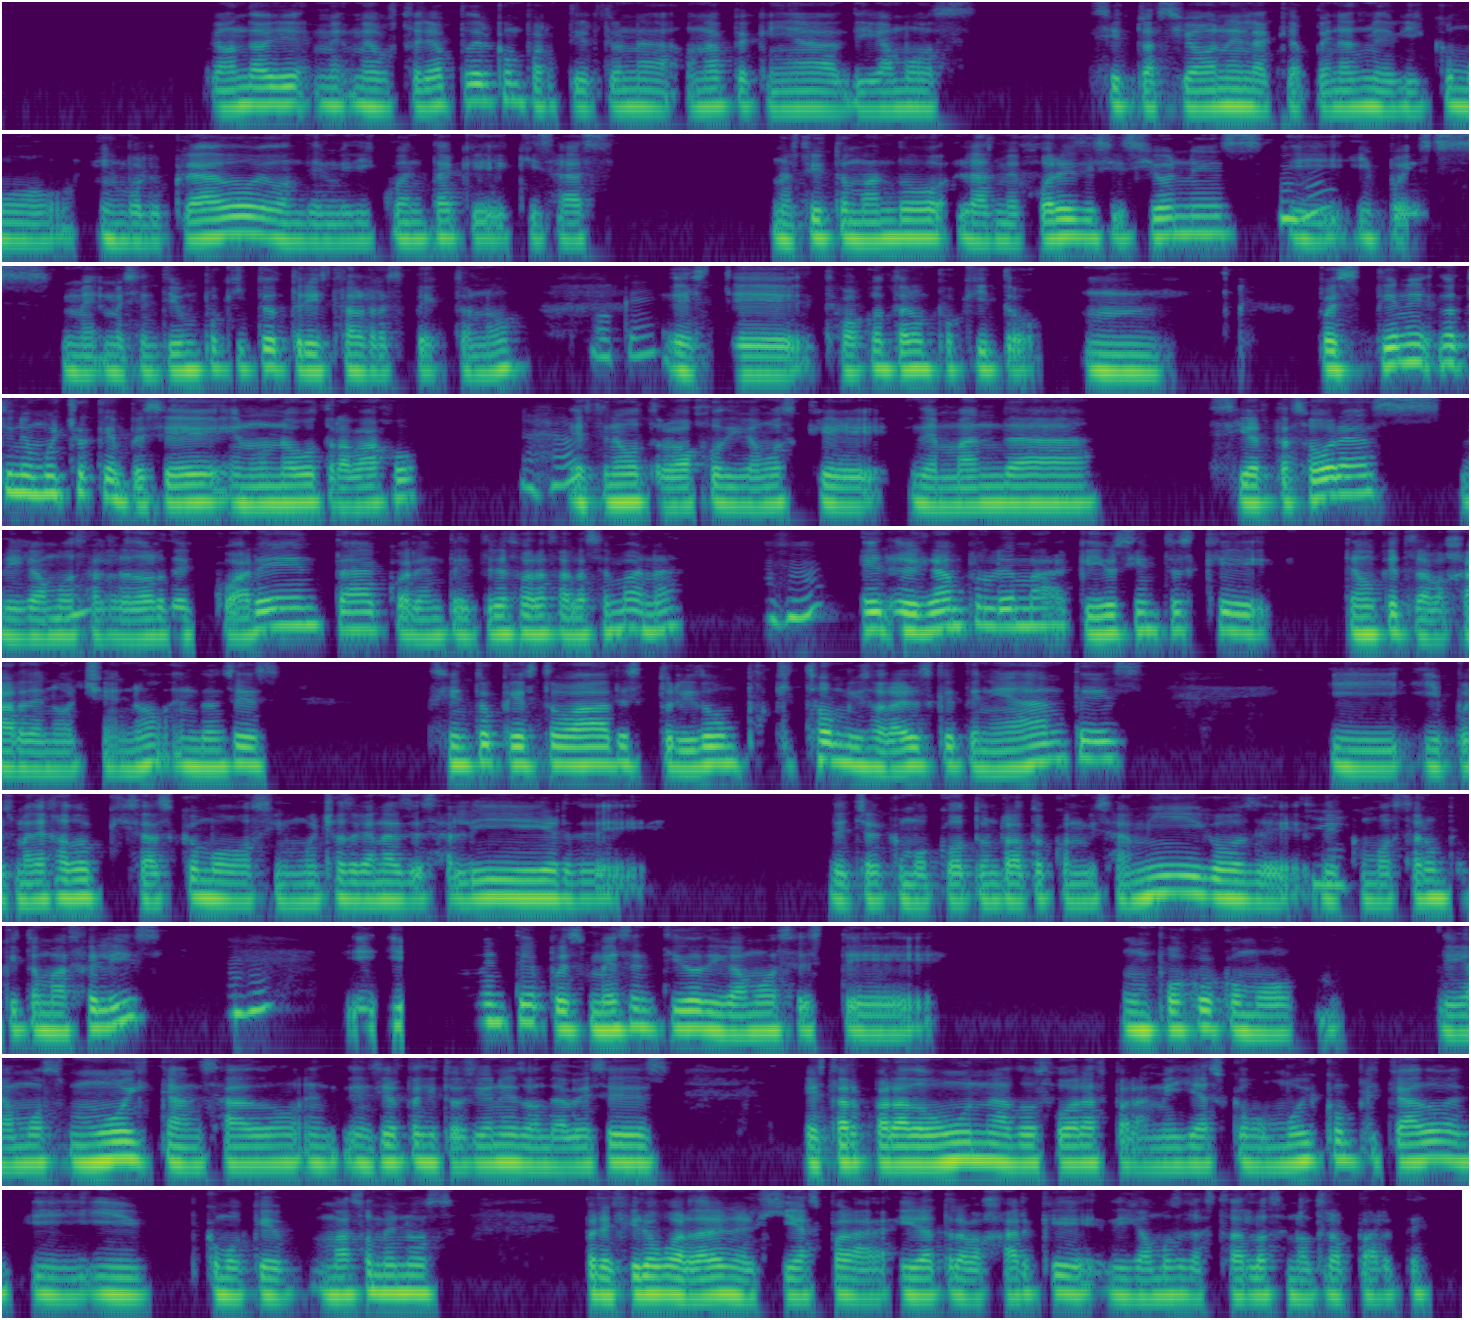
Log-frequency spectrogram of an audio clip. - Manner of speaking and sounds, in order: laughing while speaking: "poquito"
- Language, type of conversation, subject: Spanish, advice, ¿Por qué no tengo energía para actividades que antes disfrutaba?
